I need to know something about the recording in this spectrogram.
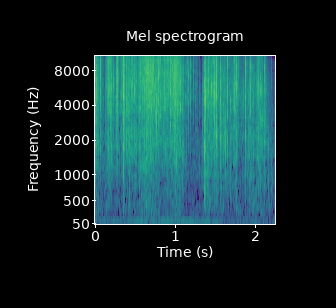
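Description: Clear plastic packaging crinkling in irregular crackles as bagged squishy toys are handled, over a low steady hum.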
